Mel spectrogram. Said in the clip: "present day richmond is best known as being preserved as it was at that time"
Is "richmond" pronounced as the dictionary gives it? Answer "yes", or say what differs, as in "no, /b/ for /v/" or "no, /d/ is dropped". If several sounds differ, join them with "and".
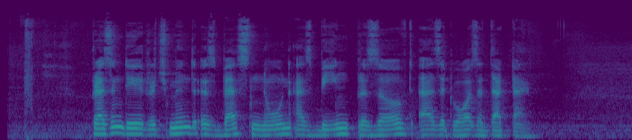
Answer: yes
